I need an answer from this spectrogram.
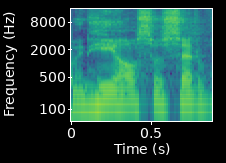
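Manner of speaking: ordinary talk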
